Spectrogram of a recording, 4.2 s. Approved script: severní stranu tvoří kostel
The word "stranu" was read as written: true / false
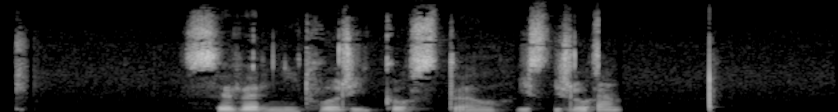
false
